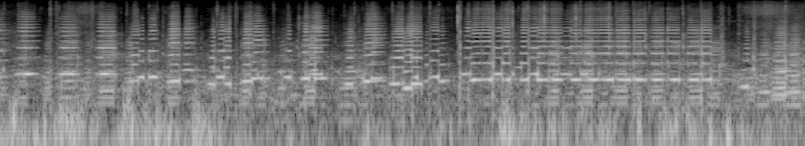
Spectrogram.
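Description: Accordion playing an instrumental passage: quick runs of notes over bass thumps, then a long held note in the second half.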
